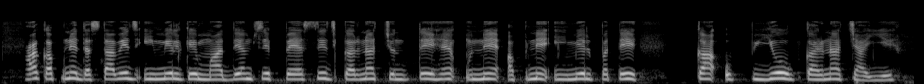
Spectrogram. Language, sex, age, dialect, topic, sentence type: Hindi, female, 18-24, Kanauji Braj Bhasha, banking, statement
